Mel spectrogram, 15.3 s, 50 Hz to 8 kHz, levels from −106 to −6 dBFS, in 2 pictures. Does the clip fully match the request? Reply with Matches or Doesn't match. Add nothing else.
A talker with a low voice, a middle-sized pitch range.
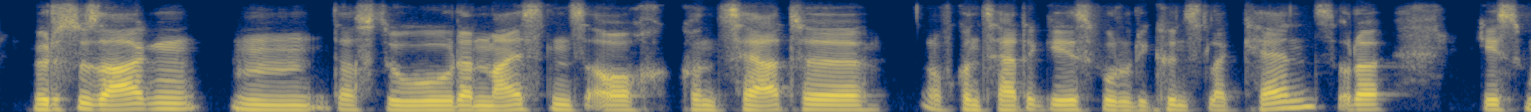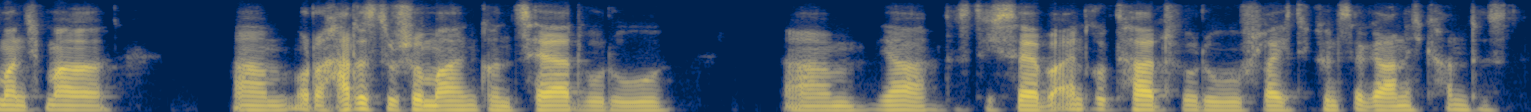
Doesn't match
